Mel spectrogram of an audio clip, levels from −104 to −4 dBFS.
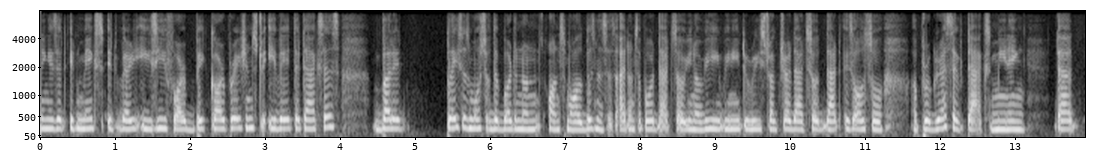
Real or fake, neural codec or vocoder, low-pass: real; none; 7.2 kHz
